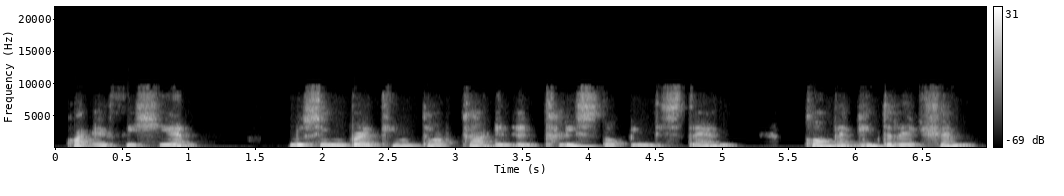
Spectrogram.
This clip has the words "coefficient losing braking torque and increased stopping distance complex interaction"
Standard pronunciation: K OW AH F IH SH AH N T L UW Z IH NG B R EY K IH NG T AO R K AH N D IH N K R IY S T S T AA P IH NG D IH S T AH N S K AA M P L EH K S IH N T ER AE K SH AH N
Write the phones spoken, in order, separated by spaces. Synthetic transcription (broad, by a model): K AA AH F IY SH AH N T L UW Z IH NG B R EY K IH NG T AO R K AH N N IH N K L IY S S T AA P IH NG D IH S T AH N K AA M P L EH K IY N T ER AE K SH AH N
